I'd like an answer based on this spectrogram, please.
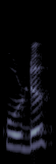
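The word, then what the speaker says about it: could: Next word है कुड। इसमें silent letter L पर सर्कल करना है।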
